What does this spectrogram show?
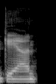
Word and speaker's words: Ghan: up and down and everyone in Australia pronounces it the Gan but um it's technically a shortened version of the Afghan Express was the original name so Gan is is how you're supposed to it but I will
